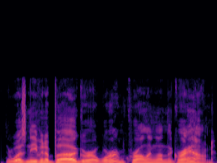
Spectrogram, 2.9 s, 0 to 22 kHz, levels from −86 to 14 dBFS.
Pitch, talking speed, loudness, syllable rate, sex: 135 Hz, 250 wpm, -17 LUFS, 5.5 syllables/s, male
